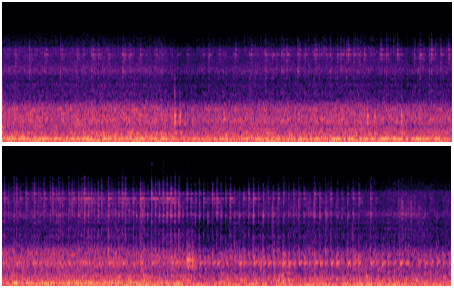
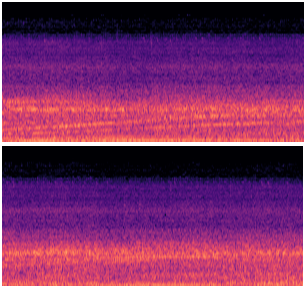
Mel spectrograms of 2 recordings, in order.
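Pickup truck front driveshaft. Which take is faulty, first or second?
first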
